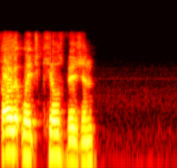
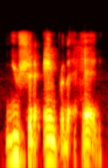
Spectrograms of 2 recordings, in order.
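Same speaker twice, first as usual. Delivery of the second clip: low, soft, measured delivery; understated menacing villain quote; slow villain line; 6 semitones lower, 6 dB quieter than usual. Retold or imitated. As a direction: quote it slowly, voice dropped low. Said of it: "He's like, slowly, Thanos is like".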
